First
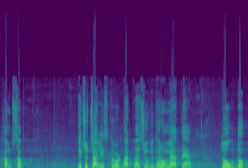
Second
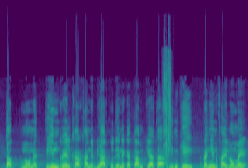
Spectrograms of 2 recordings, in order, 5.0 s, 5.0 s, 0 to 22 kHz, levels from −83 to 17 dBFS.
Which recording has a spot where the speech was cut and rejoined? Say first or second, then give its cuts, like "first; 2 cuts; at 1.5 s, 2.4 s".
second; 1 cut; at 3.4 s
